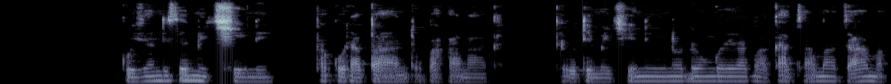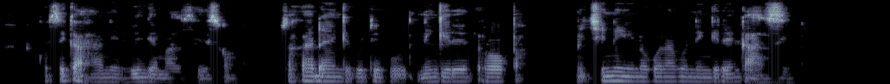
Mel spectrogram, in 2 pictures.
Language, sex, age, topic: Ndau, male, 18-24, health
